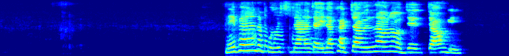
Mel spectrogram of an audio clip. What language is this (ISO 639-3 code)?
pan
